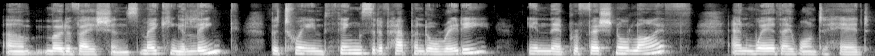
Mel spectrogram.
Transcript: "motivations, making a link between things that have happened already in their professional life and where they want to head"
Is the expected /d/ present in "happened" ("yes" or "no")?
yes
